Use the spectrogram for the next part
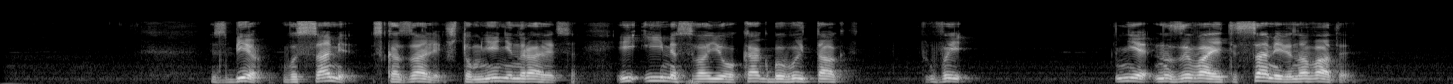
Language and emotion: Russian, angry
